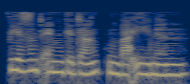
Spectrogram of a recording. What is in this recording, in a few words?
We remember you in German; تسلیت گفتن به آلمانی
